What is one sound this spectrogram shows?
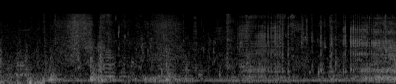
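A dog paddles and splashes in water.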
